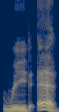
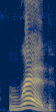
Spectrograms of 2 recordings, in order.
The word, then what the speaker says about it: read: Oh, so it is not read ed. Correct. It is not read ed. In the present we say I read. In the past we say I read red like the color red.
